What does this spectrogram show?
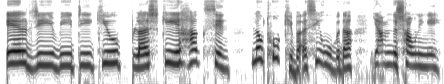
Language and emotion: Manipuri, angry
